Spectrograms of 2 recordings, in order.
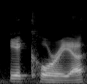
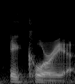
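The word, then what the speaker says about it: Ikoria: tharros beyond death or it Korea yeah you may not have heard it pronounced that way before I was told immediately before the show it is a Coria it Koryak or short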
